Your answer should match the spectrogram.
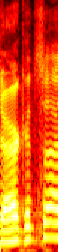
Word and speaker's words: Arkansas: Even though Arkansas is pronounced Arkansas, it's like Arkansas.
